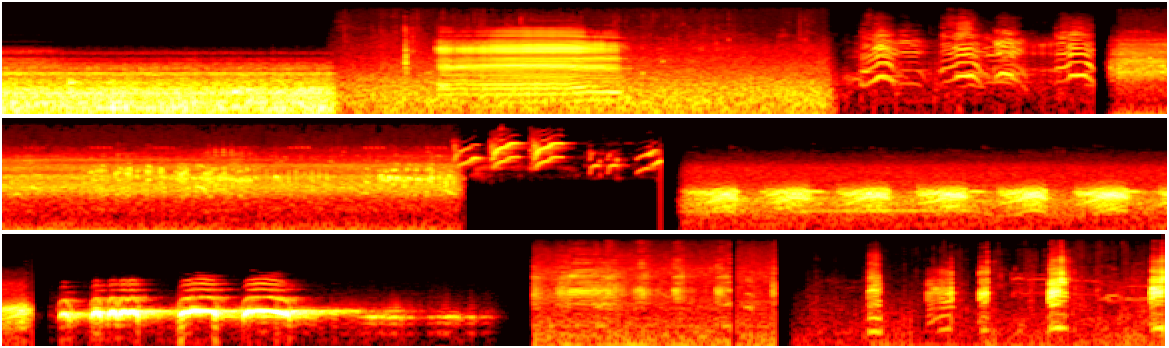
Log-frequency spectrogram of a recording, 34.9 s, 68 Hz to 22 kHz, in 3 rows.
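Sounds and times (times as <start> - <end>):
loud low animal calls: 4.0 - 6.4
noisy bird chorus: 11.2 - 16.8
high bird chirps: 13.9 - 18.3.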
